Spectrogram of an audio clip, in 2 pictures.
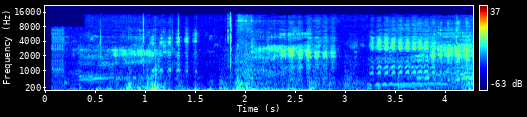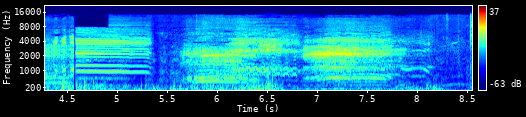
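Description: Lambs bleat repeatedly with wavering, nasal cries over a low rumble of background noise.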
